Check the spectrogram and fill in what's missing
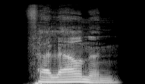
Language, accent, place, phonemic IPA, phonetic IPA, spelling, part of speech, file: German, Germany, Berlin, /fəʁˈlɛʁnən/, [fɐˈlɛɐ̯n(n̩)], verlernen, verb, De-verlernen.ogg
- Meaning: 1. to lose the ability to do a task due to rarely doing it; to unlearn, forget 2. to cease doing, to forget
